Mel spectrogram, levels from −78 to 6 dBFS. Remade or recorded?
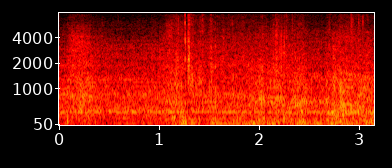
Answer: recorded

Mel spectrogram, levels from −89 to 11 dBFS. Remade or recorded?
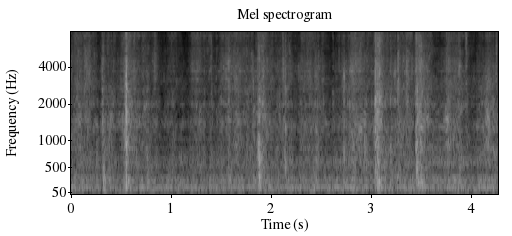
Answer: remade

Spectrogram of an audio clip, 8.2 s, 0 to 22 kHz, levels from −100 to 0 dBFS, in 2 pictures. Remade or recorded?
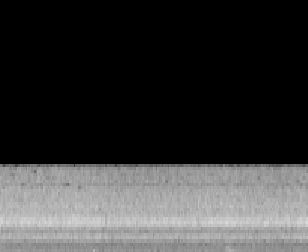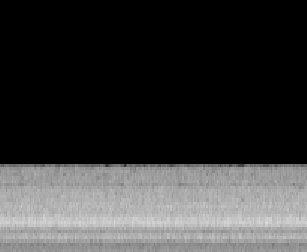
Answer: recorded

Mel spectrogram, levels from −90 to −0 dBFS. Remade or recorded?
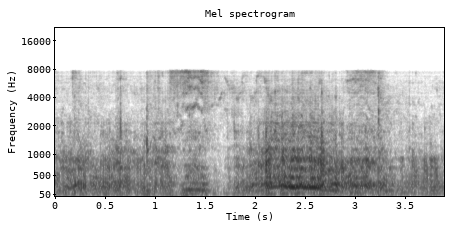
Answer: remade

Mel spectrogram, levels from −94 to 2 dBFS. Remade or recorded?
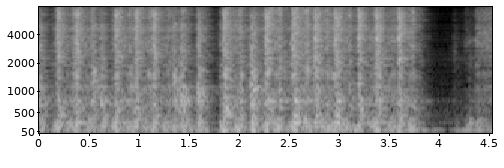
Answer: remade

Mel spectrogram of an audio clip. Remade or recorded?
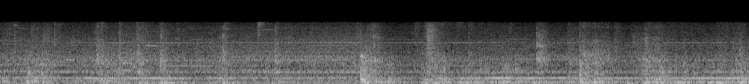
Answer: recorded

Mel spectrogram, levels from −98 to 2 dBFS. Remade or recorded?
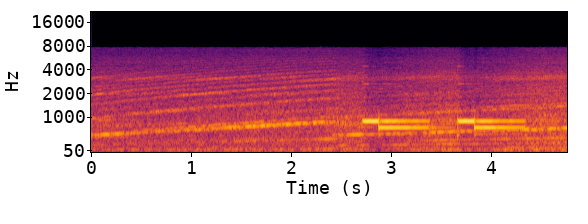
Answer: recorded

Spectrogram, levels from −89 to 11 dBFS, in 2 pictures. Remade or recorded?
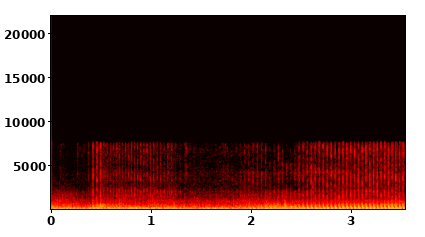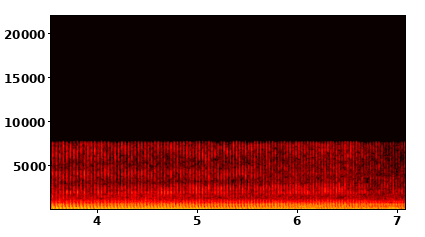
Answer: recorded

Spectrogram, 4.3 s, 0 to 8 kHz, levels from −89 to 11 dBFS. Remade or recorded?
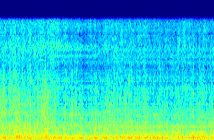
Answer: remade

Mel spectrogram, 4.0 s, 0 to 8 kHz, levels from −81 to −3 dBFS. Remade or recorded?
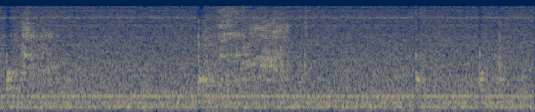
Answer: recorded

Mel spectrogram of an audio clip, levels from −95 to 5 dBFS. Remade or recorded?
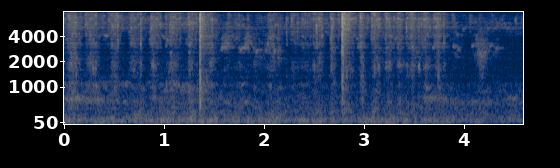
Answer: remade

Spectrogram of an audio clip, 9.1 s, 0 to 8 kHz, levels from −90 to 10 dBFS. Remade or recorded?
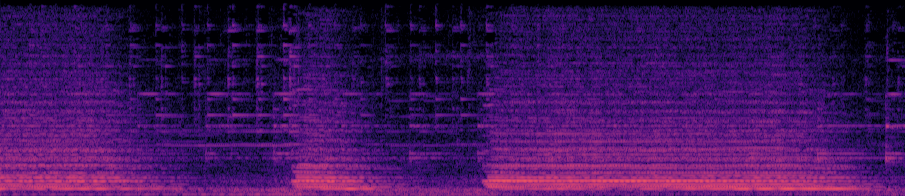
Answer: recorded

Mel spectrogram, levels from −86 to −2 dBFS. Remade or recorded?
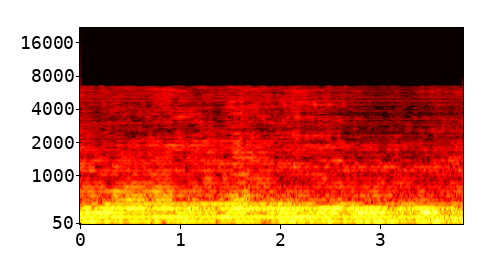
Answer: remade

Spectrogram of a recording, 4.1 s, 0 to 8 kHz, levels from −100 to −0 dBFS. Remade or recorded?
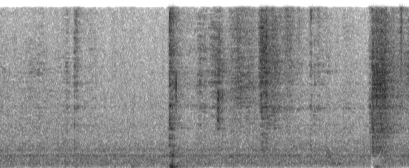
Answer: recorded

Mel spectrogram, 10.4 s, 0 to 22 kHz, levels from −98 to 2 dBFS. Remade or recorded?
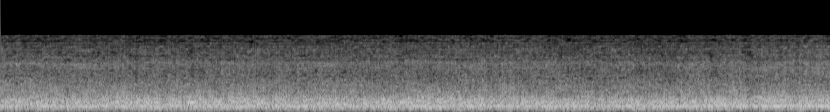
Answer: remade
